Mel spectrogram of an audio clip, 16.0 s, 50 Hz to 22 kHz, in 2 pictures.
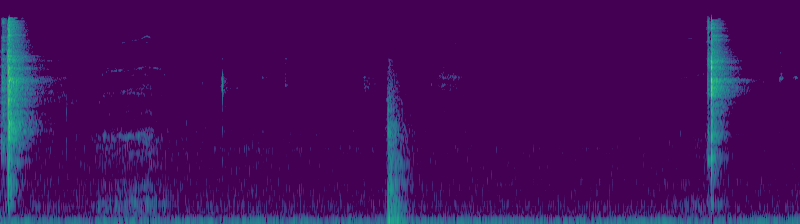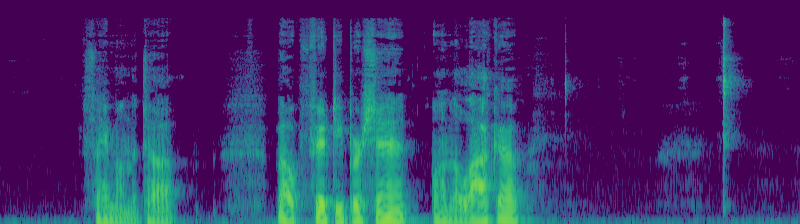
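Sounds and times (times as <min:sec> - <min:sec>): folding knife blade clicking open: 0:00.0 - 0:00.3.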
